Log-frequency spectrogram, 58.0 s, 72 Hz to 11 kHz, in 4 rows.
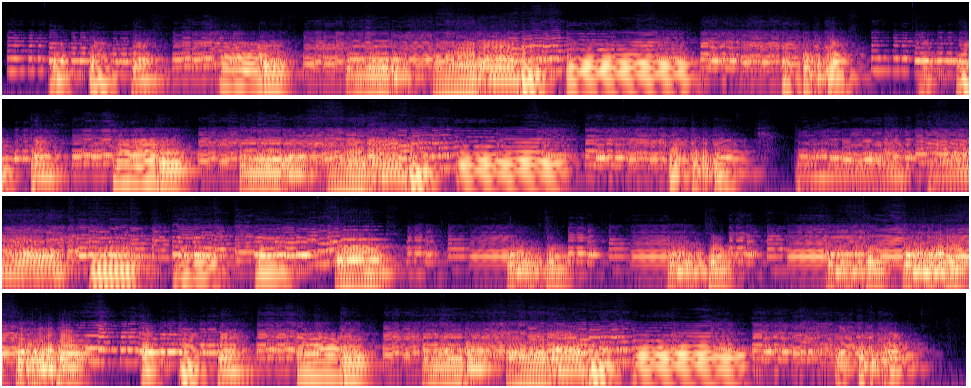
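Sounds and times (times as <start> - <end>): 
bassoon: 0.0 - 57.9
cello: 0.0 - 57.9.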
